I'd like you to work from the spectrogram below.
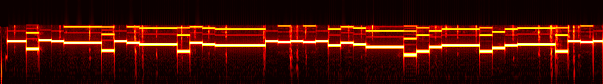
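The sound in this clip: Electronic telephone tones play while an office call is transferred to another department: a continuous run of many short beeping tones that step between pitches like a simple tune. No one speaks.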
